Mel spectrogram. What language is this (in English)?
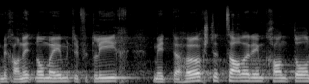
Swiss German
